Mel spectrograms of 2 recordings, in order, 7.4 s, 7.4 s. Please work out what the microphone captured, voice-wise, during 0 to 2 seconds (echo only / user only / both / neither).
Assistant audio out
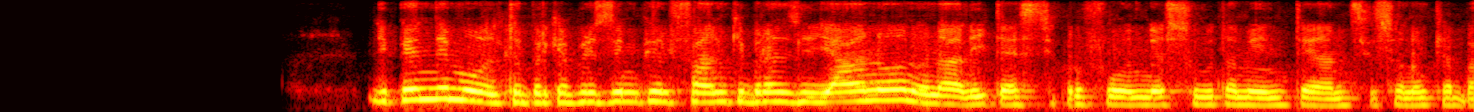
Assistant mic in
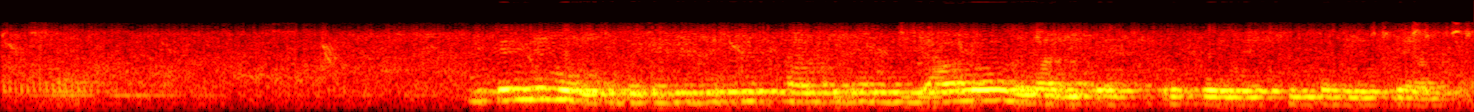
neither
